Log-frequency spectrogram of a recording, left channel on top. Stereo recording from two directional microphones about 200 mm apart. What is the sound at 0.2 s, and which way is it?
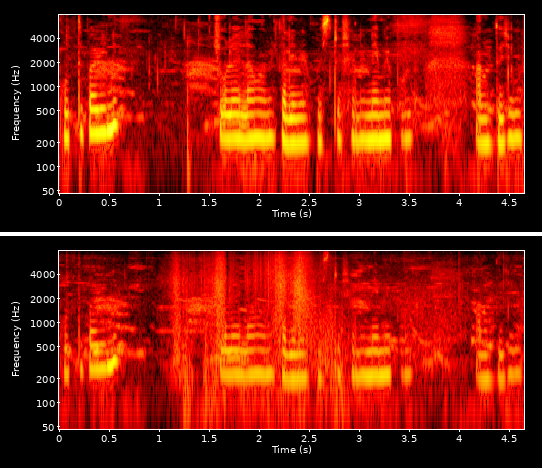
Speech, 35° left (ahead or behind).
